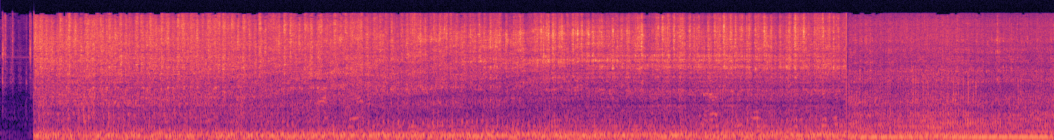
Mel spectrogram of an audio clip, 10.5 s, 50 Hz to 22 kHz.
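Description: Douglas C-47's twin Pratt & Whitney R-1830 radial engines running, heard from inside the cabin: a loud, steady low drone that cuts in suddenly just after the start. Near the end the low hum grows stronger as the aircraft begins to taxi.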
